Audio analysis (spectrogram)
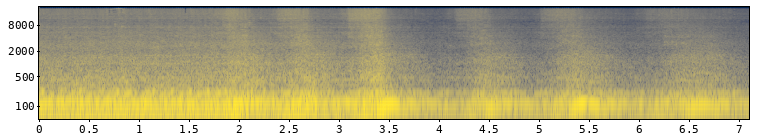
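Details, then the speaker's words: Volvo Penta 454ci V8 boat engine after fitting an HEI distributor and setting timing to the second balancer mark: deep steady low rumble, even beat, no misses or rattles; smooth normal idle. "I'm very happy. So now he's running beautifully."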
